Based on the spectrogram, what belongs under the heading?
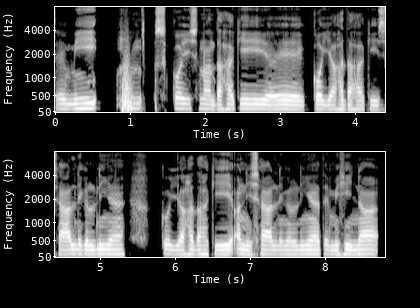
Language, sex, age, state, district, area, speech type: Dogri, male, 18-30, Jammu and Kashmir, Samba, urban, spontaneous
